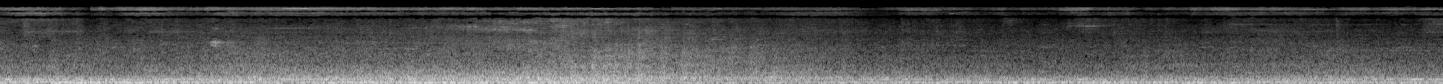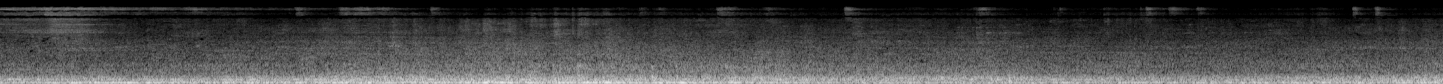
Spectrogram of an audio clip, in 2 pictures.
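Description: Double-stack intermodal freight train of loaded well cars rolling steadily past, its wheels rumbling continuously on the rails. Brief high wheel squeals come through about five and fifteen seconds in.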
